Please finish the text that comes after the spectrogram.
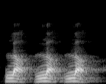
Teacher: जब ला बोलो तो आपकी जीभ किस पे टच हो रही है बेटा, दांत पे टच हो रही है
